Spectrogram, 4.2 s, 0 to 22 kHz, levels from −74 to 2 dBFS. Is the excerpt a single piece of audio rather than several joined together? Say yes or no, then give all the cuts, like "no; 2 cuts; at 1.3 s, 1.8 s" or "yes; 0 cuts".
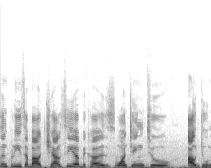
no; 1 cut; at 2.2 s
